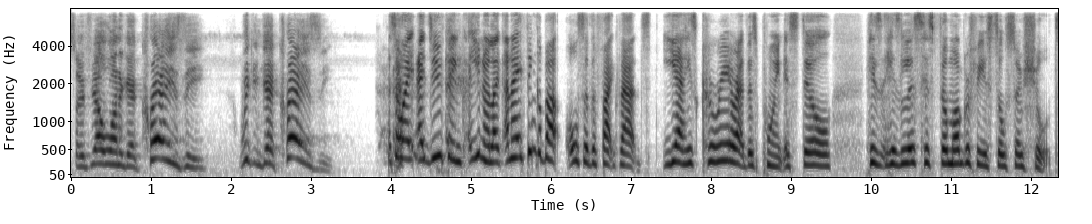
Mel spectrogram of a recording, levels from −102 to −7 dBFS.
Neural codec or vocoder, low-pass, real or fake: vocoder, 44.1 kHz, 128 mel bands, Pupu-Vocoder; 7.2 kHz; fake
